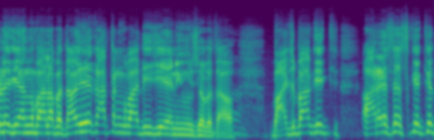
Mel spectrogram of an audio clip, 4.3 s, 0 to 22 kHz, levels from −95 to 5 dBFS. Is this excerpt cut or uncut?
uncut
